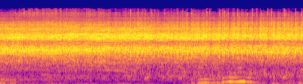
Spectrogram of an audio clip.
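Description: Cartoon theatre audience making steady crowd noise, with a short pitched vocal cry about four seconds in.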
